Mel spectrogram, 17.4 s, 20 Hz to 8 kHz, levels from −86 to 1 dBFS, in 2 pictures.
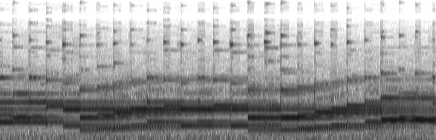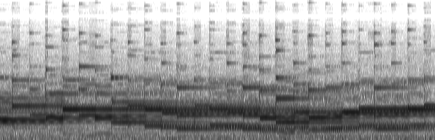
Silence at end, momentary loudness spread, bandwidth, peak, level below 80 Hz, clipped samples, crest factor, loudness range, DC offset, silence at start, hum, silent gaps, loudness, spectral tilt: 0 s; 2 LU; 7.8 kHz; -2 dBFS; -36 dBFS; under 0.1%; 12 dB; 1 LU; under 0.1%; 0 s; none; none; -13 LUFS; -7.5 dB/octave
